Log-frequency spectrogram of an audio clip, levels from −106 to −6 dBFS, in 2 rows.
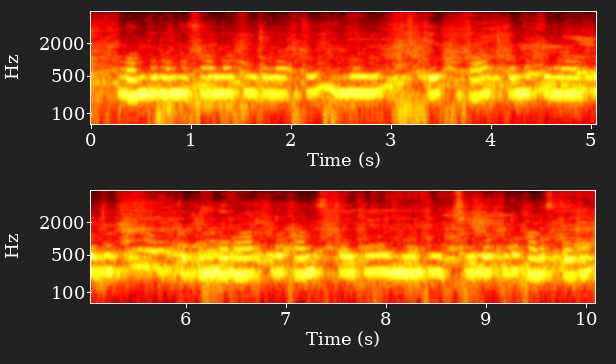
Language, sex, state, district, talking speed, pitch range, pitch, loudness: Kannada, female, Karnataka, Dharwad, 115 wpm, 235-245 Hz, 240 Hz, -28 LUFS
